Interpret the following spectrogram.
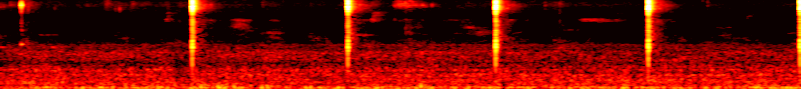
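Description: Sharp, regular clicks about once a second over a low, steady background: the repeated clicking that runs through the recording.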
